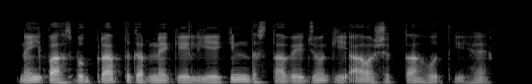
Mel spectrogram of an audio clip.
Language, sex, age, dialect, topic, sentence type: Hindi, male, 18-24, Marwari Dhudhari, banking, question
